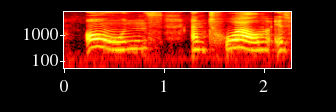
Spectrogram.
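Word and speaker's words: onze: i x these and 11 is not one is not ones it's owns and 12 is dues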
